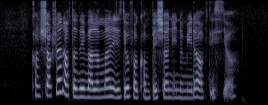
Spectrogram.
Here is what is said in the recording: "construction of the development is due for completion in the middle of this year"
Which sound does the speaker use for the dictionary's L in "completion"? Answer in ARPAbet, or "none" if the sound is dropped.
none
